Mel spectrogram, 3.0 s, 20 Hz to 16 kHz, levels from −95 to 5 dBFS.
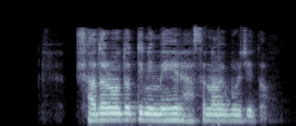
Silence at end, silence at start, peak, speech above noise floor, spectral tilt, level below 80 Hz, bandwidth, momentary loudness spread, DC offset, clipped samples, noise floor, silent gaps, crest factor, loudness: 0.3 s; 0.75 s; -2 dBFS; 46 dB; -6 dB/octave; -56 dBFS; 8 kHz; 15 LU; under 0.1%; under 0.1%; -64 dBFS; none; 18 dB; -18 LUFS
